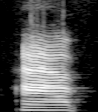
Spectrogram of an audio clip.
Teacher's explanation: do not release the air at the end of the final consonant so you will say app and hold the air back H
